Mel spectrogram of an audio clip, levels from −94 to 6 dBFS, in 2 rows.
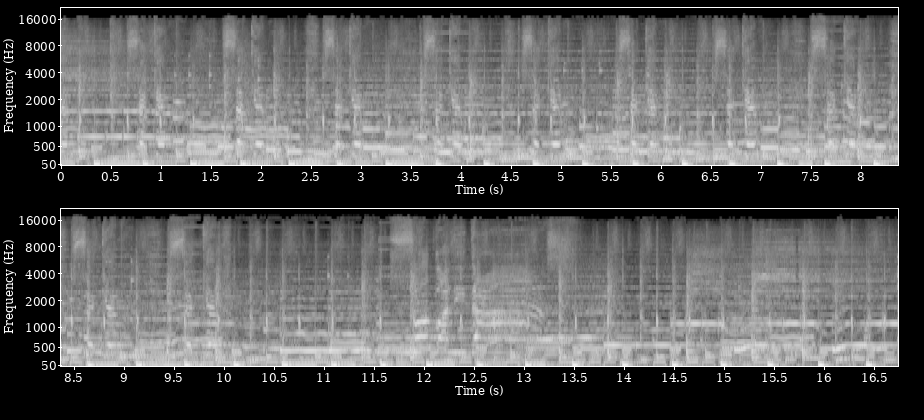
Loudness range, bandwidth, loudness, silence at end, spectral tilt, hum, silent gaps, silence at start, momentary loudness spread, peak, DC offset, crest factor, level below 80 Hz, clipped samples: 1 LU; 17.5 kHz; -12 LUFS; 0 s; -5 dB/octave; none; none; 0 s; 3 LU; 0 dBFS; under 0.1%; 10 dB; -16 dBFS; under 0.1%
